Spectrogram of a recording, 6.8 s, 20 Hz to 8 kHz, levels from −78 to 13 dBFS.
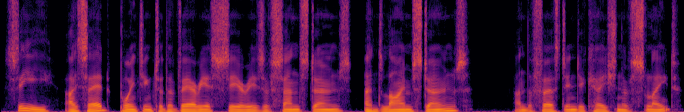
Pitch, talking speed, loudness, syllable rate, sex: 110 Hz, 160 wpm, -16 LUFS, 5.0 syllables/s, male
